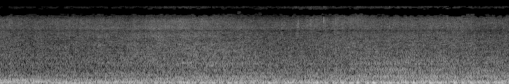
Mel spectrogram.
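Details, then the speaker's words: Honda Vario 125 FI scooter at idle after piston replacement, following seizure and white smoke from neglected oil changes: steady, even murmur with no knocks, rattles or misses; engine now runs smooth and normal. "Nah, untuk suara mesin sudah cukup halus ya. Baik, ini setelah saya tes ya beberapa saat aman ya. Untuk suara mesinnya halus normal seperti semula lagi dari sebelah sana ya."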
